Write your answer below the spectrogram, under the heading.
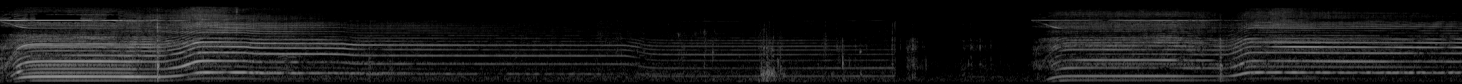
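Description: Electric motor and propeller of a foam RC model jet whining as it spins up. The pitch steps up and then down several times as the throttle is changed. It fades out about nine seconds in, then spins up again with a rising whine and holds a steady high pitch.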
